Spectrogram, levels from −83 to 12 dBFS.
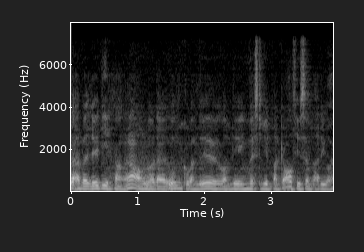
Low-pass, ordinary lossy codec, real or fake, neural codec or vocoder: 7.2 kHz; none; fake; codec, 16 kHz, 1 kbps, FunCodec, trained on LibriTTS, 50 frames a second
